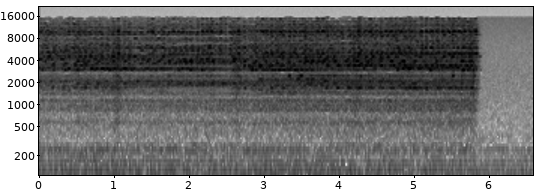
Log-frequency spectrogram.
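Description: A young boy crying in a long, high-pitched wail that cuts off suddenly near the end.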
